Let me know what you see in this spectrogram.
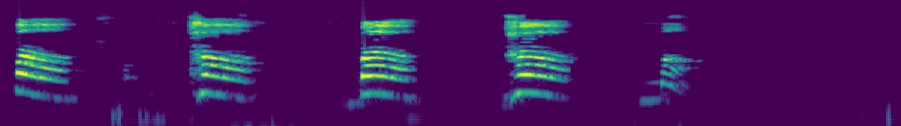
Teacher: प वर्ग अर्थात ओष्ठ वर्ग। इस वर्ग में आने वाले व्यंजन को हम होठों से प्रोनाउंस करते हैं, होठों से इनका उच्चारण किया जाता है, इसीलिए इसे ओष्ठ वर्ग कहा जाता है।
